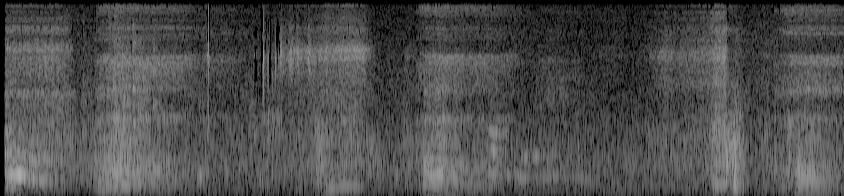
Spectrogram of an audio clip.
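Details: Loud, rough snoring on the in-breath, about three breaths in eight seconds, with quiet pauses between.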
